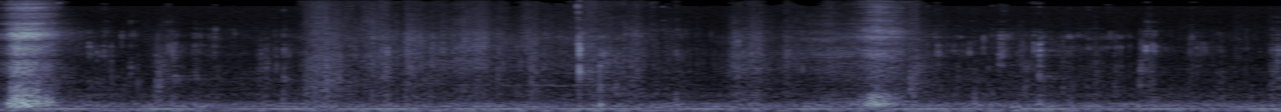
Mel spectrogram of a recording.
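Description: Close-miked chewing and mouth sounds of someone eating a slice of fettuccine Alfredo pizza, with two brief louder sounds, one right at the start and one about four seconds in.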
